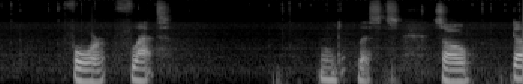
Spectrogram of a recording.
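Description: A man speaks calmly and clearly into a nearby microphone, in short phrases.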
